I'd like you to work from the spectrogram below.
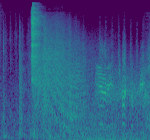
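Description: Gunfire in the Warno video game aimed at a recon helicopter: one sharp, loud shot cracks out and rolls into a long rumbling decay, with further faint reports and steady battlefield noise underneath, while a voice talks over it.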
